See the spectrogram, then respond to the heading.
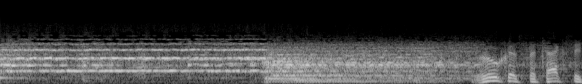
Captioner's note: sirens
